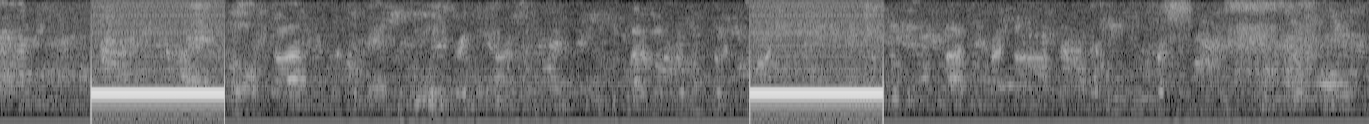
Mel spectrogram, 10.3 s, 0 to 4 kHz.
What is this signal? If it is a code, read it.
Ringback tone (Europe, 425 Hz), with speech.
